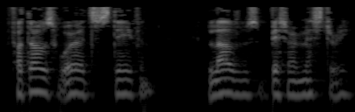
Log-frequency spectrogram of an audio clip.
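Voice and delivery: a hint of a frail, tender mother; lightly voiced mother. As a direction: say it softly to a son. Mother's voice remembered in narration.

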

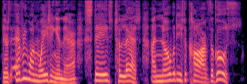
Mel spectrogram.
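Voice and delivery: high, slow, stretched-out wail; loud, high, exasperated lament; despairing cry. A narrator's reading. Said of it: "she cried".

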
